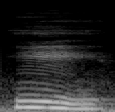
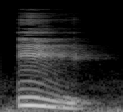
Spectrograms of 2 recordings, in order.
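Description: First: The vowel starts cleanly and gently, without breathiness. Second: The vowel starts with a hard, grinding catch. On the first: The speaker calls it right. "imagine an H before the E, but don't quite do the H" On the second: The speaker calls it wrong. "the first example was those grinding of the vocal cords"

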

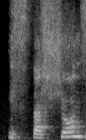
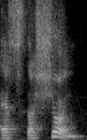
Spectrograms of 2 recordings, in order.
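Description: First: The word begins with an 'i' vowel. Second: The word begins with an 'e' vowel. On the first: The speaker calls it wrong. "balbal na ugaling gawing I ang E" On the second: The speaker calls it right. "sa halip na"

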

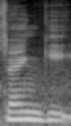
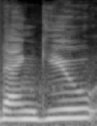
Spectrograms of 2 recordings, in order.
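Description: First: The word ends with a 'gee' sound. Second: The word ends with a 'gyoo' sound. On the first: The speaker calls it right. "it's dengue" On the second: The speaker calls it wrong. "It's not dengue"

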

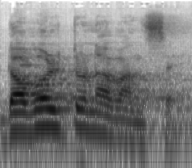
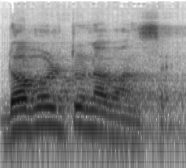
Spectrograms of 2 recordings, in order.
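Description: No difference in how they are said.

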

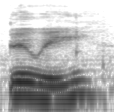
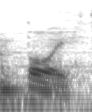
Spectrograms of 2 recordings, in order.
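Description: First: The word is said with an American pronunciation. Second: The word is said with an Australian pronunciation. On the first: The speaker calls it wrong. "I pronounced it buoy, like an American" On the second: The speaker calls it right. "I should pronounce it like an Australian and call it a boy"

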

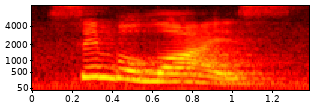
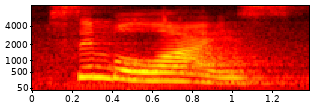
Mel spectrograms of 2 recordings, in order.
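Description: No difference in how they are said.

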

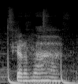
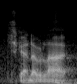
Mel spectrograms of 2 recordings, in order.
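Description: First: It is said with high energy. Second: It is said with low energy.

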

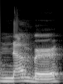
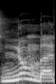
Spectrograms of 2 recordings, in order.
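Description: First: The word is said in an American accent. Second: The word is said in a British accent. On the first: The speaker calls it wrong. "not number, you stupid Americans" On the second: The speaker calls it right. "it's number"

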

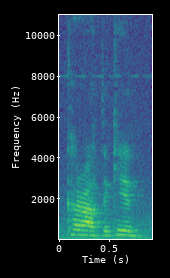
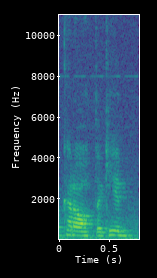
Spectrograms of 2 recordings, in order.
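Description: First: The title is said with an English pronunciation. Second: The title is said with a Swedish pronunciation.

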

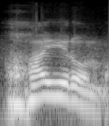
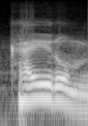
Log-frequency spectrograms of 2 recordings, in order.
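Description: First: The word starts with a raspy kh sound. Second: The word starts with a hard k sound. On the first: The speaker calls it right. "বলতে হবে খায়রুম খা" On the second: The speaker calls it wrong. "অনেকেই এভাবে বলে ... খাপ দিয়ে উচ্চারণ করে, এটা সম্পূর্ণ ভুল"

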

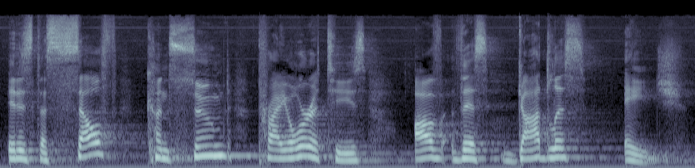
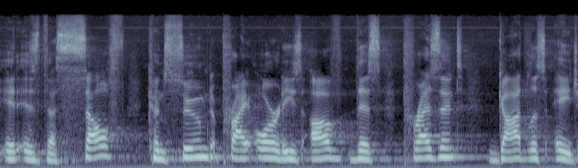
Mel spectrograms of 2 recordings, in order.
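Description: First: It is said at a slower pace. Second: It is said at a normal, faster pace.

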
